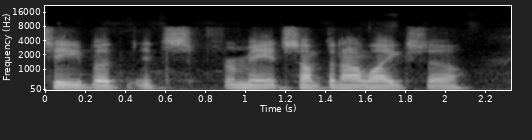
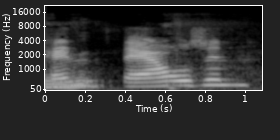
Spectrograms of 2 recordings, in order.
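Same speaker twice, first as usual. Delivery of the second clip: incredulous; 8 semitones higher, much slower than usual. Real, not acted. Doubting the production numbers.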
